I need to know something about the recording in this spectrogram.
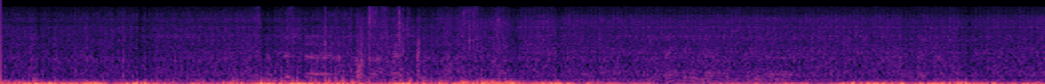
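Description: A loud, uneven low rumble that drops away just past the middle and builds again near the end, with faint voices about three to five seconds in.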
